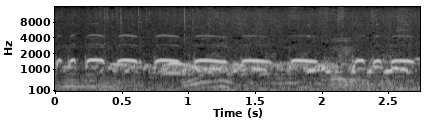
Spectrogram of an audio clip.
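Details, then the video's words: Local zebra doves, loud lure singers with long crystal-clear voices: a steady stream of bright, looping coos repeats several times a second. A lower rising-falling call cuts in briefly. "PERKUTUT CROSSING GACOR SUARA BESAR"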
